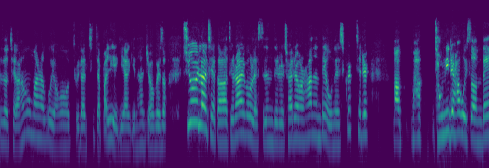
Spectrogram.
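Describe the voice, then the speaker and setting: A woman's medium-pitched voice with an American accent at a very fast pace. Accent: Korean American. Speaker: golf instructor. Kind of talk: live stream chat. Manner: code-switching Korean and English.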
